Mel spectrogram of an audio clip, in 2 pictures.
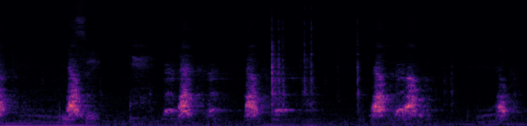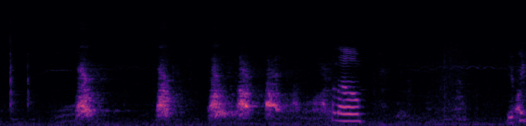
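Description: A dog barking repeatedly, about one bark a second, at the mail carrier's arrival.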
